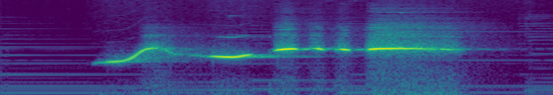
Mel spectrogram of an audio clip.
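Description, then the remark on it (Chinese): A person whistles a short tune: a rising note that glides down, then several quick repeated notes and a final held tone, clear and fairly loud with no talking. “另外，牙齿也是我们吹口哨时的好帮手呢。”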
